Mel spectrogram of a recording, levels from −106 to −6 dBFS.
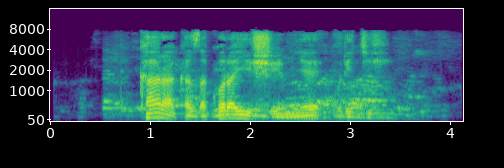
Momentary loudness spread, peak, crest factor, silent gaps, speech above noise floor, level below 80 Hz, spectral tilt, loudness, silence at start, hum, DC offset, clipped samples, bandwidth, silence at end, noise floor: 21 LU; 0 dBFS; 18 dB; none; 28 dB; -52 dBFS; -3.5 dB/octave; -16 LUFS; 0.55 s; none; under 0.1%; under 0.1%; 8 kHz; 0.4 s; -45 dBFS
